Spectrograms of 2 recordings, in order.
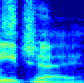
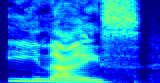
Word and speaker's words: ENYCE: And Yeah, everyone would argue, how do you pronounce it? I said Because Iniche. Yeah, Yeah, yeah. Iniche. Then there was E-Nice. And then I was like, I would say that. NYC. ENNYCE. Okay. But it is NYC.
